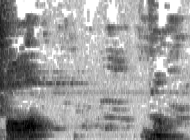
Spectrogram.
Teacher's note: আমরা এখানে মফলা ব্যবহার করেছি, দুটো শব্দেই মফলার ব্যবহার হয়েছে, কিন্তু মফলার উচ্চারণটি হয়নি।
